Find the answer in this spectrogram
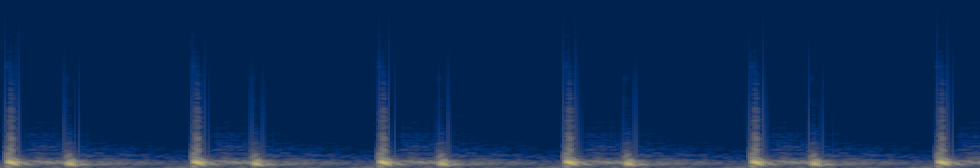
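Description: Heartbeat sound effect: a low, steady lub-dub double thump repeating a little slower than once a second.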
